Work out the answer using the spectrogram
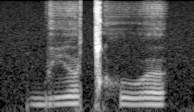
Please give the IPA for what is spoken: b i ə̯ ǀʰ u ə̯

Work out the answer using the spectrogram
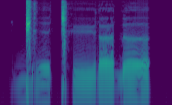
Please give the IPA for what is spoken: ɡ͡ǁ ɪː ǀʰ y ɾ œ ɗ ə

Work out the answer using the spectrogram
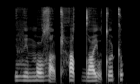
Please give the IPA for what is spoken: v e m u zˤ æ̰ ʈʰ i tˤ d̪ o j o̰ t o ʈ

